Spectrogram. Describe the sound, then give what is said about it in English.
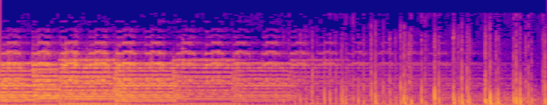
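Horses galloping off, one of them a white horse, in a Western drama: steady music gives way to a rapid, irregular clatter of hoofbeats that grows louder toward the end. “He's riding a white horse. Run for the horses, Jingles.”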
